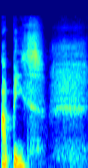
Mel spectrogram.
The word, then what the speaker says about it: API: platforms yeah and well some people even call them appies just instead of having to spell it out but yeah it's usually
